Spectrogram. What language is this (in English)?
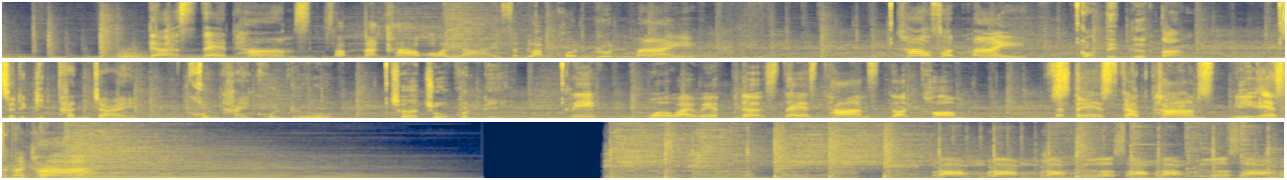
Thai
